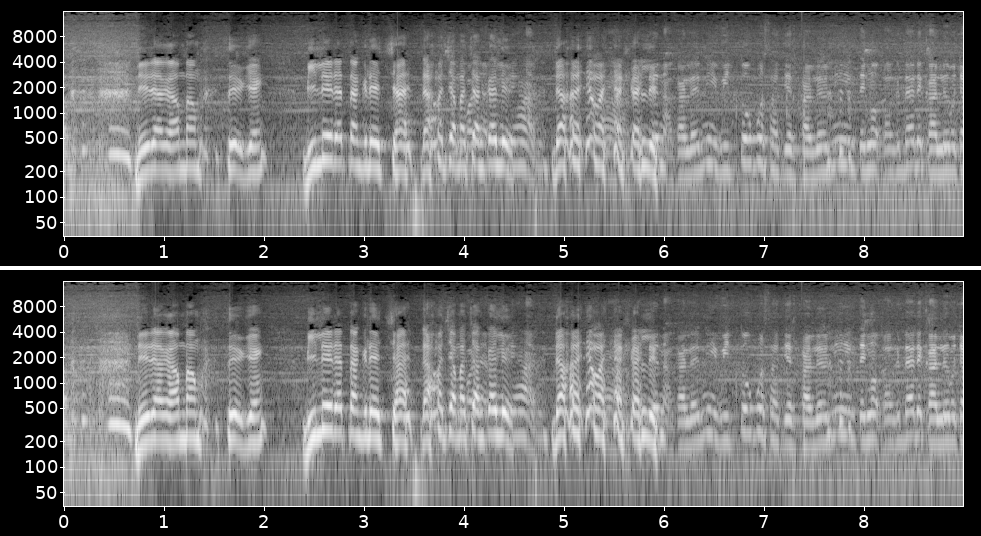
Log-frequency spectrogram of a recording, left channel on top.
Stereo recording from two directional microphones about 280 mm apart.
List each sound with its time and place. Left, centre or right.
0.4 s a man's voice: centre
7.3 s speech: centre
